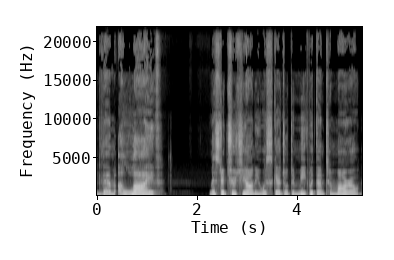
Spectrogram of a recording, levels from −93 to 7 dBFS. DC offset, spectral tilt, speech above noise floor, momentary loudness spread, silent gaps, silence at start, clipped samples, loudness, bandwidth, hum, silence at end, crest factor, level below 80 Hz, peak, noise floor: under 0.1%; -5 dB/octave; 52 dB; 8 LU; none; 0 s; under 0.1%; -21 LUFS; over 20 kHz; none; 0 s; 18 dB; -40 dBFS; -4 dBFS; -73 dBFS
